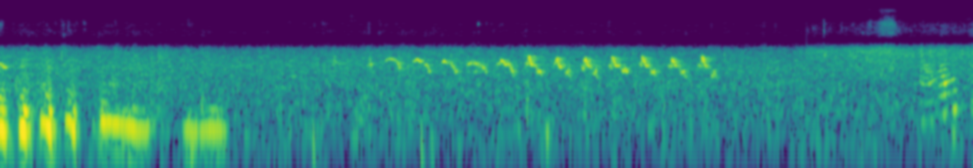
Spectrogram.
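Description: Steady rain falls in a rural village in Tasikmalaya, a constant hiss of drops on surfaces, with birds chirping in short bursts partway through and a few brief sounds near the start.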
